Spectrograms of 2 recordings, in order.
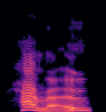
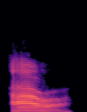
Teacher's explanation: so yeah we just dropped the h's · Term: drop the h's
